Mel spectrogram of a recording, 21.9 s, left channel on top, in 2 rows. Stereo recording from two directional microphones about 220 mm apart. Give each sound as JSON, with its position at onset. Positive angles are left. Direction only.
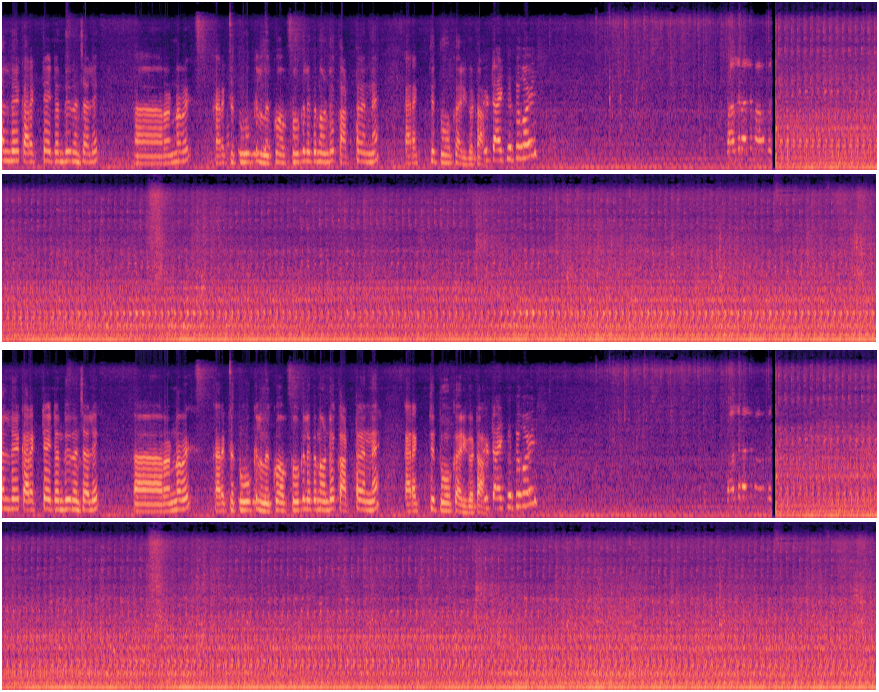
{"t": 0.0, "sound": "speech", "side_deg": 20}
{"t": 6.1, "sound": "speech", "side_deg": 50}
{"t": 9.0, "sound": "speech", "side_deg": 0}
{"t": 9.6, "sound": "jackhammer", "side_deg": 40}
{"t": 15.3, "sound": "a sound", "side_deg": 15}
{"t": 16.1, "sound": "a sound", "side_deg": 30}
{"t": 17.2, "sound": "vehicle", "side_deg": 40}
